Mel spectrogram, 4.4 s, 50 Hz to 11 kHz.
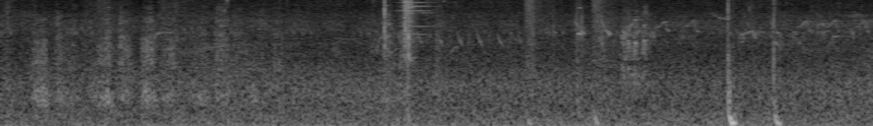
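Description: A dog in Baldur's Gate 3, holding a well-chewed ball in his mouth, pants softly with quick, faint rhythmic breaths, while a few sharp clicks and taps punctuate the quiet.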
